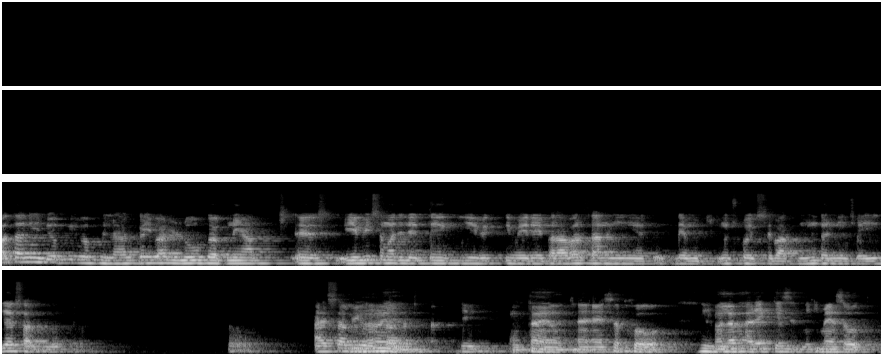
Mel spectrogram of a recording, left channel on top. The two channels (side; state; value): left; silent; 65 dB below the other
